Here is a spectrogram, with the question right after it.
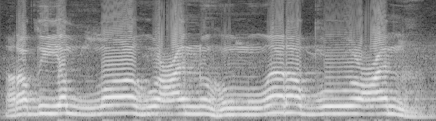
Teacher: یہاں پر را کو موٹا کریں گے، بہت موٹا کریں گے، یہاں پر یہ لام موٹا کریں گے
